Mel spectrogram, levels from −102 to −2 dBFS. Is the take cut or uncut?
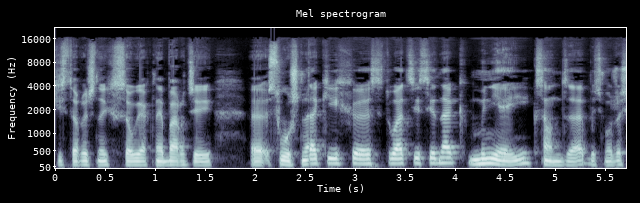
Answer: cut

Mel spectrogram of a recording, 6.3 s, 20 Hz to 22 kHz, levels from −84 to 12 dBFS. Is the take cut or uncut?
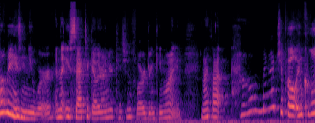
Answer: uncut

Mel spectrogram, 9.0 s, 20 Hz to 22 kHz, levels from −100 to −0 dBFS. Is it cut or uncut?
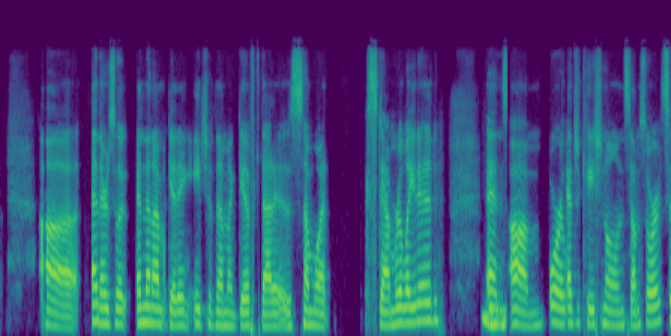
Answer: cut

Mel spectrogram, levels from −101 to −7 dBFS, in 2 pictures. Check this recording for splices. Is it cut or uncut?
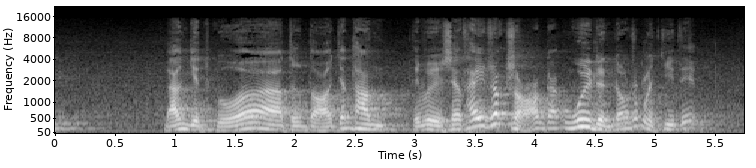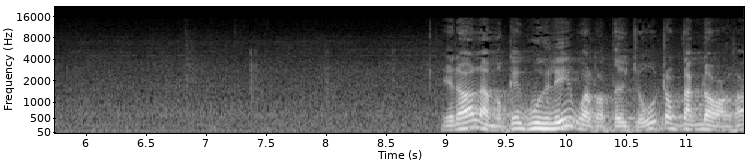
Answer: uncut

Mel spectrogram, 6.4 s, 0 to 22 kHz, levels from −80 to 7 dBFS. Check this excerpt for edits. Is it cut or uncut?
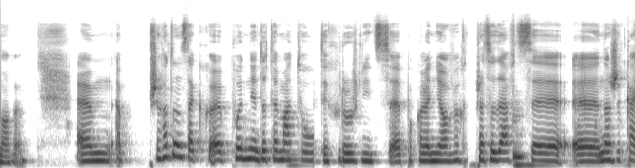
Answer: cut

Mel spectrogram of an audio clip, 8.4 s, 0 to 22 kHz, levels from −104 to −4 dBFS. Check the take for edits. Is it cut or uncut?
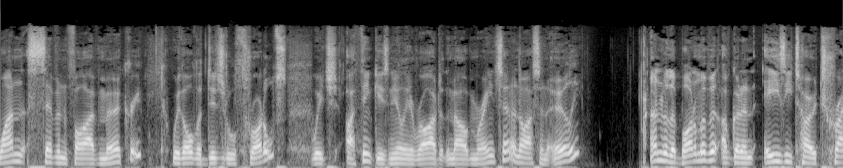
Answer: cut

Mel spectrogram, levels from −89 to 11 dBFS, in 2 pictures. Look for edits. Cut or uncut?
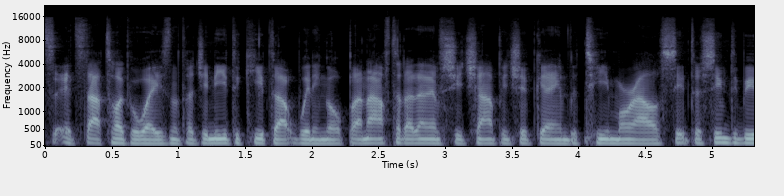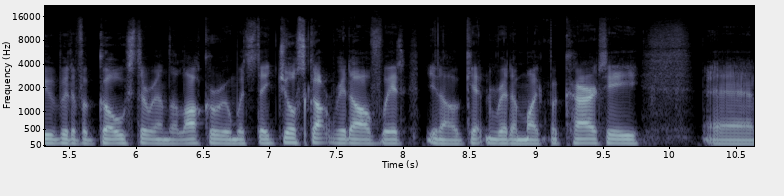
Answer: cut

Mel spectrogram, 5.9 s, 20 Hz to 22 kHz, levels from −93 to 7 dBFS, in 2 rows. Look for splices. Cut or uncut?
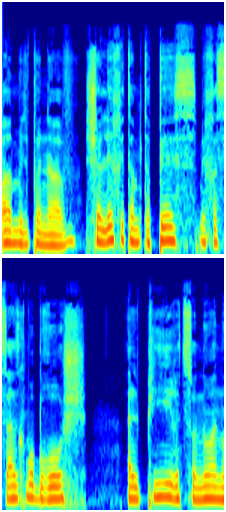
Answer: cut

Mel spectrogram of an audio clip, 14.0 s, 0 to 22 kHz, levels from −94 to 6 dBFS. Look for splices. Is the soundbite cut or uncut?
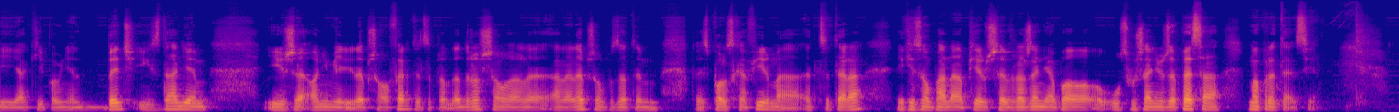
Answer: uncut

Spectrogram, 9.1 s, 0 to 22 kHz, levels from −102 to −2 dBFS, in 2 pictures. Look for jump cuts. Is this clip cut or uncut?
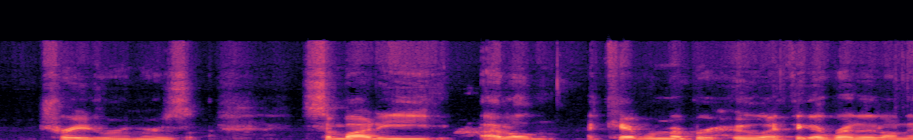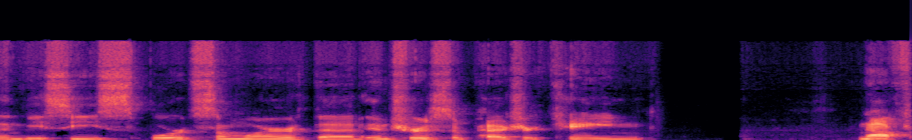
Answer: cut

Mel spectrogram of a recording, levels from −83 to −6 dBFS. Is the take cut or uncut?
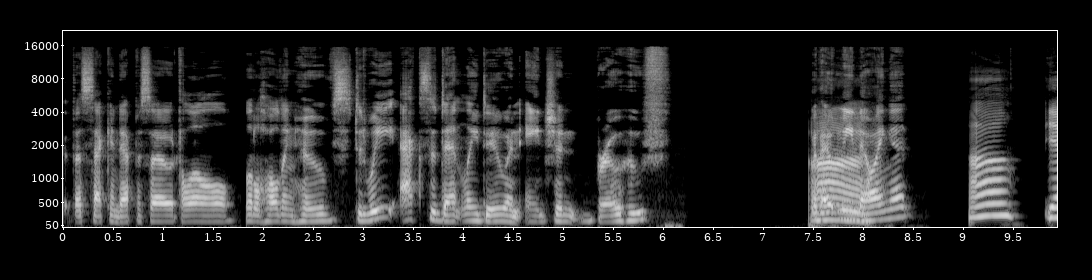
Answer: cut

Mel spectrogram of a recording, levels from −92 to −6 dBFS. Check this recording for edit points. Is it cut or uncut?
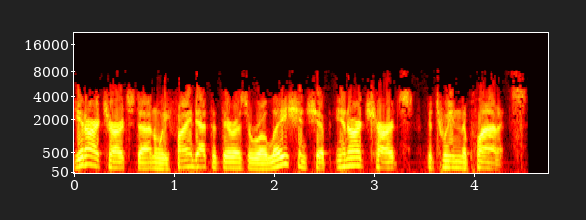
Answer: cut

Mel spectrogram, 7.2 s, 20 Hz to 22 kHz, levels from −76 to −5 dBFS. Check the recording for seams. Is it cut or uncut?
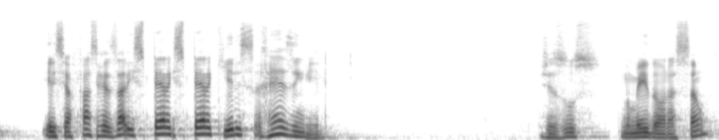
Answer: cut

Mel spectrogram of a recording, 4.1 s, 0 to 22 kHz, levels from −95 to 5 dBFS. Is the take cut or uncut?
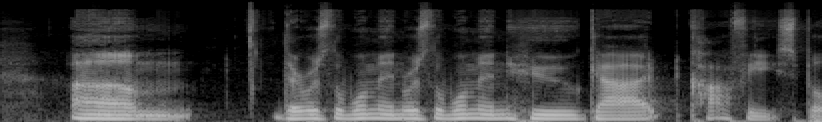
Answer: cut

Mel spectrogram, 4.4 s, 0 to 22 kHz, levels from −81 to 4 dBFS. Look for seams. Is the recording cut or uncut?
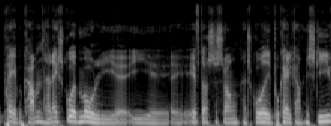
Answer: cut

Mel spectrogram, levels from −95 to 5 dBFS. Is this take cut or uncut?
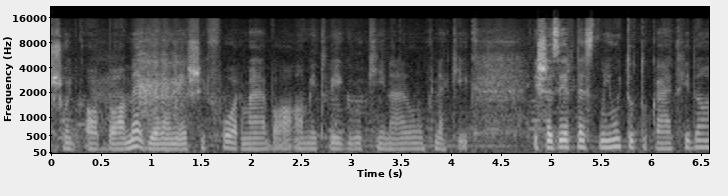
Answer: uncut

